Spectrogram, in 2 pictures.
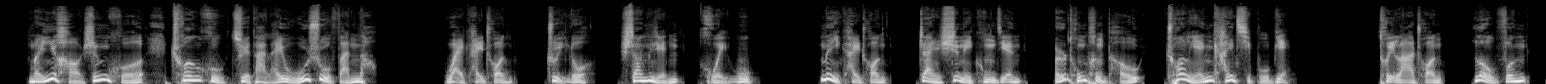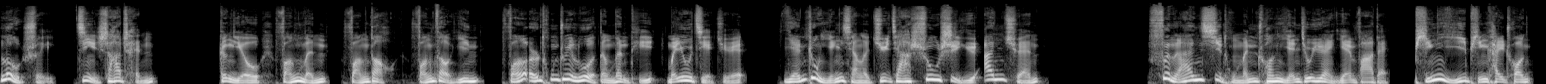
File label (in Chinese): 男 产品宣传简介 宣传片; 平移平开窗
